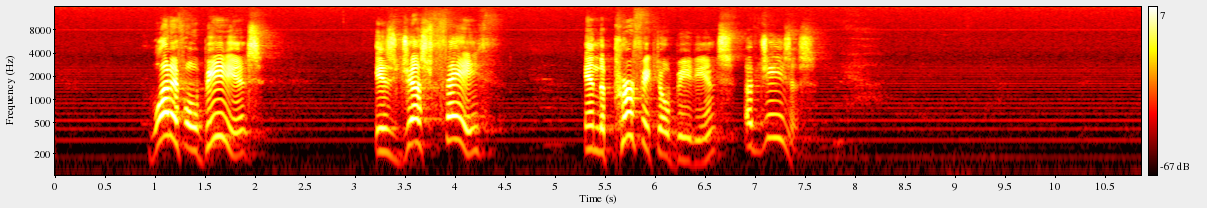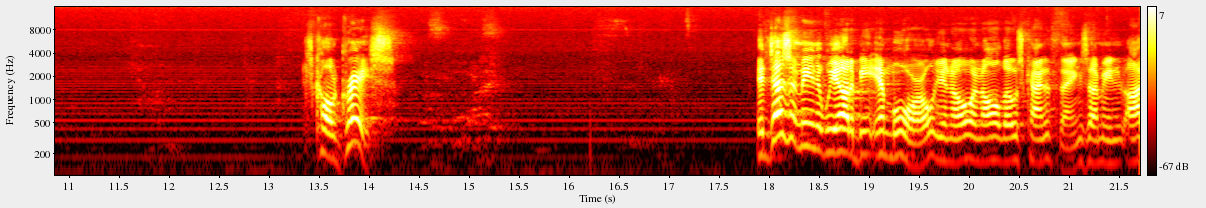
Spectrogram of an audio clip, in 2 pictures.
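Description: A middle-aged man speaks with animation into a microphone, in bursts with long pauses.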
